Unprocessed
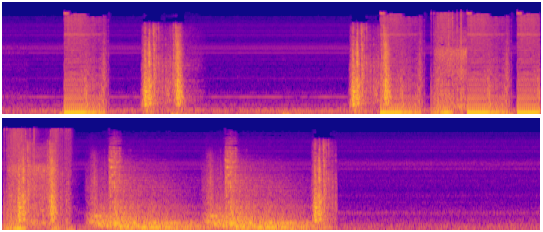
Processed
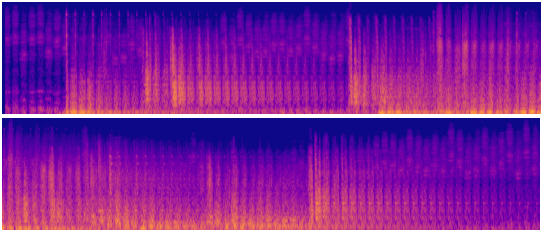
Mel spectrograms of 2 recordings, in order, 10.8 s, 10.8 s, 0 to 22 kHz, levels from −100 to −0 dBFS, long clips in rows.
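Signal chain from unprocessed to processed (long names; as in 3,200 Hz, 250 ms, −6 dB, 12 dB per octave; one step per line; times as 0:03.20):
treble cut that deepens with the level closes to 1,100 Hz, closed at −17 dBFS
first-order pre-emphasis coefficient 0.8
granular cloud, grains 12 per second, spray 37 ms, pitch spread up and down by 7 semitones
on a send: echo machine with several playback heads 88 ms, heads first and third, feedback 74%, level −11 dB
on the sum: level +1 dB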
